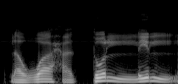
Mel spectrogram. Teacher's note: Tanwin bertemu dengan huruf lam diidghamkan bighairi gunnah ya, bila gunnah, tidak digunnahkan.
